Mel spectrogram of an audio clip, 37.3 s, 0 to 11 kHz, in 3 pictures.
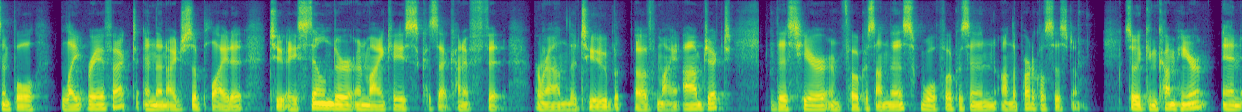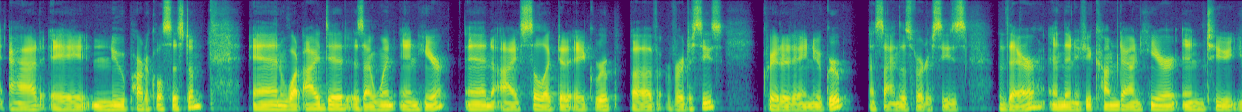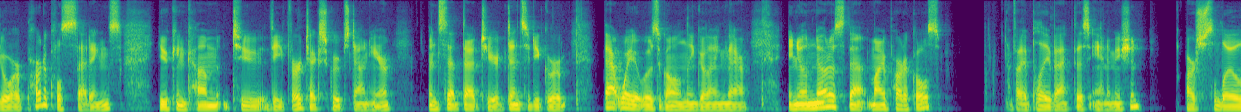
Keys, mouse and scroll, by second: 0.0 ctrl+space, 5.4 a, 6.1 ctrl+s, 6.7-7.5 middle drag, 7.5 KP_Divide, 8.0-16.2 shift+middle drag, 16.2 Tab, 17.7-32.0 drag, 32.0 a, 34.2 Tab, 35.3-36.3 drag, 36.3-37.2 middle drag.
